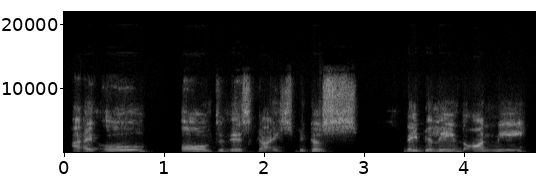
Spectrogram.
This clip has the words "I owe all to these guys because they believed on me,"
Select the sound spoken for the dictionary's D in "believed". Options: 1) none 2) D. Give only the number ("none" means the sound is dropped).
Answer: 2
